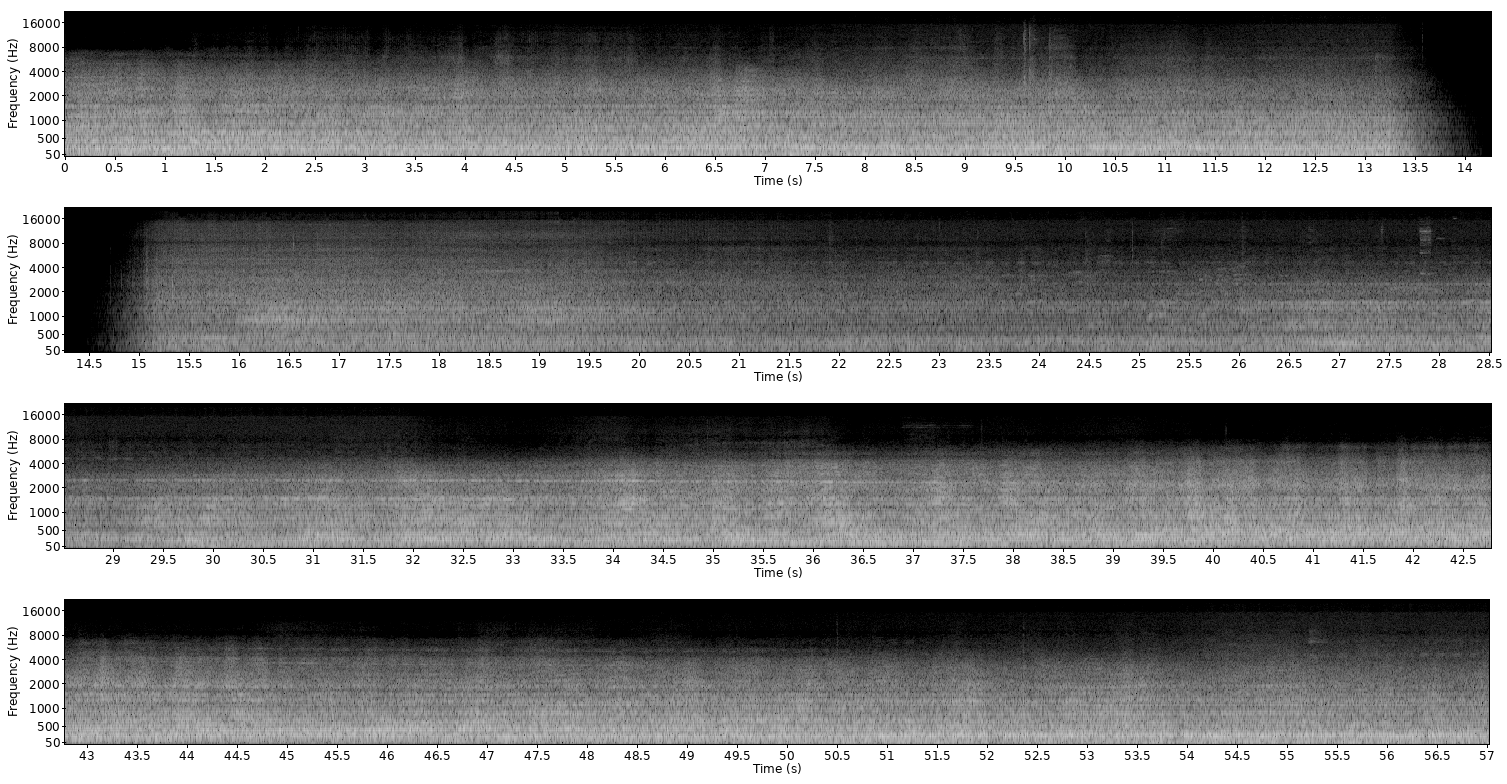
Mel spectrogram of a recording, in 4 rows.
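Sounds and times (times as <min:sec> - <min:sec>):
jet engines roaring: 0:00.0 - 0:13.7, 0:15.0 - 0:57.0.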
